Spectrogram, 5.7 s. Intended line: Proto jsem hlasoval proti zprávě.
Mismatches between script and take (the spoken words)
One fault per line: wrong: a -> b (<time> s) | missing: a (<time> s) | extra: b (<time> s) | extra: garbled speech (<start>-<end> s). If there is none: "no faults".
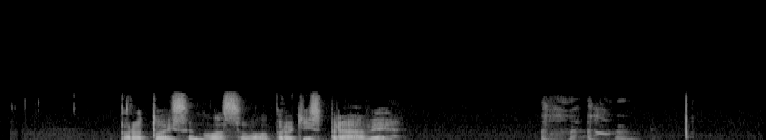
no faults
